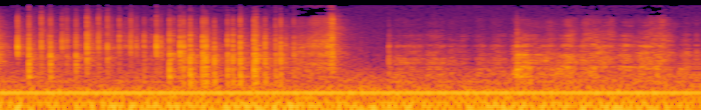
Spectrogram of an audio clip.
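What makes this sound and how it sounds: A hollow, family-size printed cardboard cereal box is held upright in one hand and tapped and scratched on its front face with long red acrylic nails. A quick run of light, crisp taps fills the first three seconds, then gives way to softer, sparser scratching, all over a steady low hum.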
